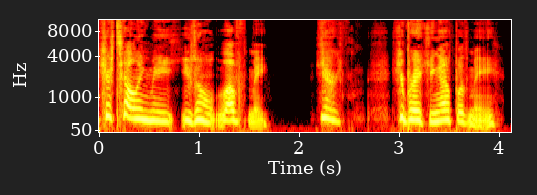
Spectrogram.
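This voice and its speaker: A woman's voice: medium pitch, expressive, unhurried, no echo. Woman acting heartbroken young woman, audiobook dialogue, emotional, insistent, emphatic, wounded anger, dry studio sound. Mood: hurt, furious. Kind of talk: first-person audiobook dialogue.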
